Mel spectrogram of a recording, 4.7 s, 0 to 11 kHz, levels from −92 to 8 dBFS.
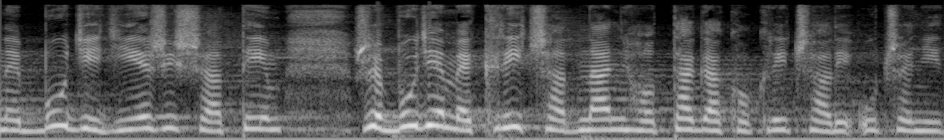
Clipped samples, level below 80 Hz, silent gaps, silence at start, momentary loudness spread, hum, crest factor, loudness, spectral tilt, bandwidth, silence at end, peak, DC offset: under 0.1%; -48 dBFS; none; 0 s; 10 LU; none; 16 dB; -15 LUFS; -4.5 dB/octave; 10 kHz; 0 s; 0 dBFS; 2%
